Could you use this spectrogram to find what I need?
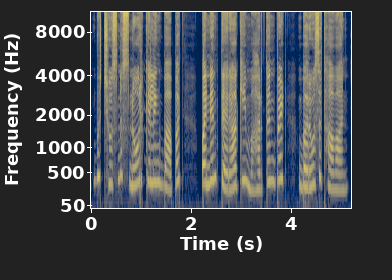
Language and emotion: Kashmiri, fearful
